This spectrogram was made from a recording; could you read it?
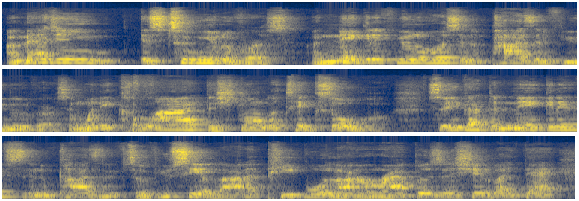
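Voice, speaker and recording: A man's voice: medium pitch, reverberant, distant mic. A man giving a slangy, emphatic vlog monologue to his viewers, repeating his points. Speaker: video blogger. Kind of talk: casual street-talk monologue to camera.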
